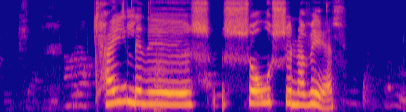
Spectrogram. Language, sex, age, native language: Icelandic, male, 10, Icelandic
